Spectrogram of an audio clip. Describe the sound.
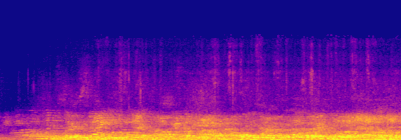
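A single voice imitates the murmur of a crowd, a steady, dense babble of indistinct chatter that rises quickly and holds at a fairly loud, even level for several seconds.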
